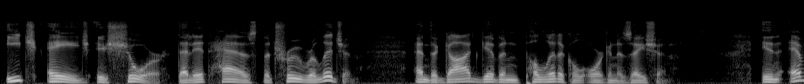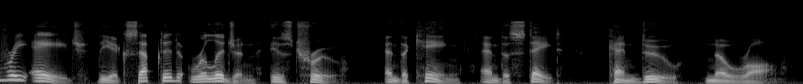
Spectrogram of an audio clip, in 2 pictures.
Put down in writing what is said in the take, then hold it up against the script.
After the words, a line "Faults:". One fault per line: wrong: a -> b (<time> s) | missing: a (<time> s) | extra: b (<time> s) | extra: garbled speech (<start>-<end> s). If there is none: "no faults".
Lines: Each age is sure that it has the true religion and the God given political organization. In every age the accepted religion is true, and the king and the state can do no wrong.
Each age is sure that it has the true religion and the God given political organization. In every age the accepted religion is true, and the king and the state can do no wrong.
Faults:
no faults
